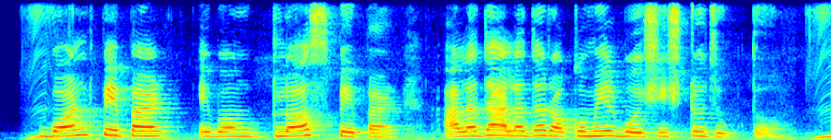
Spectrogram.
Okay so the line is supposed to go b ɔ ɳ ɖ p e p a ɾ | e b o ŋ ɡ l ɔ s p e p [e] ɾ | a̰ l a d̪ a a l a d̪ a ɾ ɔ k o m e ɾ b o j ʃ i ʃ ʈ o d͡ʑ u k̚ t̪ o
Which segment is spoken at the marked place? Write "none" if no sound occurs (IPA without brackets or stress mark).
a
